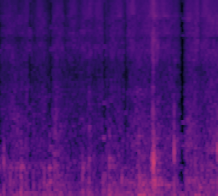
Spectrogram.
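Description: Duster wiping marker writing off a whiteboard in faint, short rubbing strokes, one louder stroke about one and a half seconds in.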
